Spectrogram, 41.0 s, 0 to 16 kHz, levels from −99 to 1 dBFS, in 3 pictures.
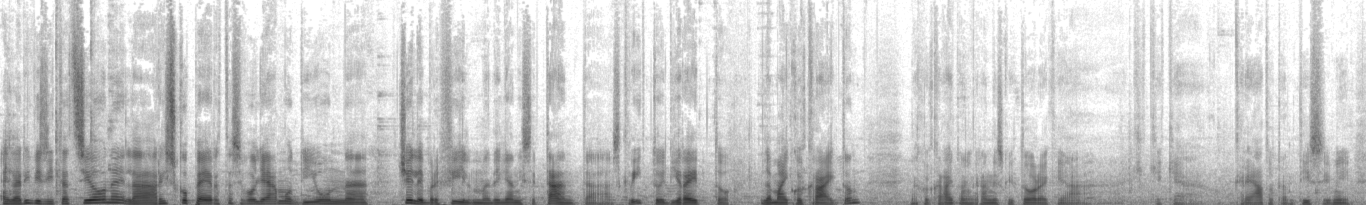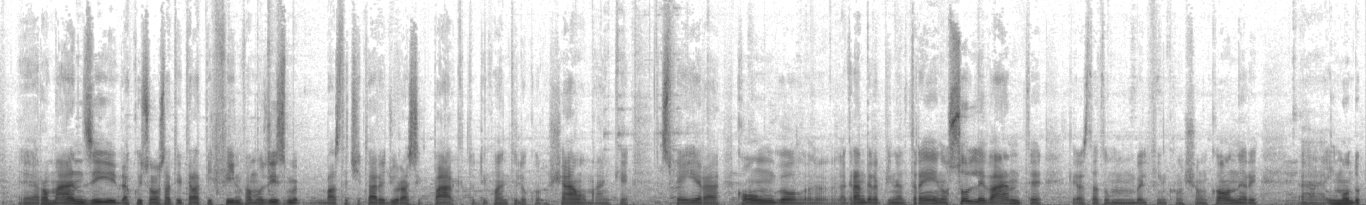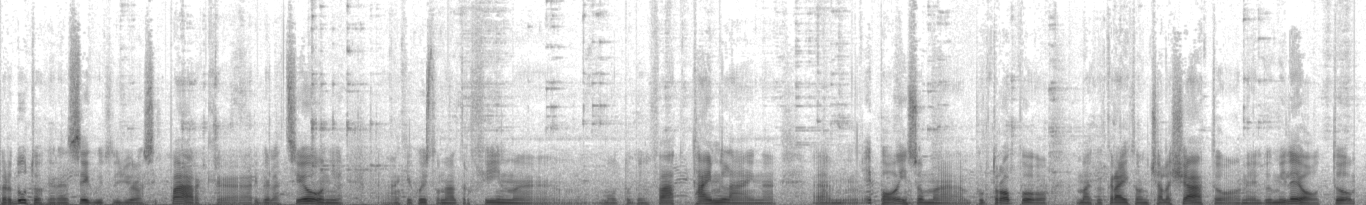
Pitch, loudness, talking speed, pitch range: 115 Hz, -26 LUFS, 160 wpm, 110-130 Hz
